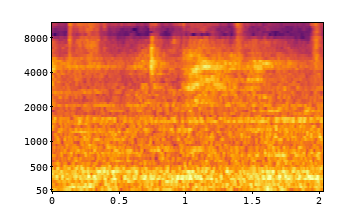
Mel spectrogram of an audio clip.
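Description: Steady open-air background noise, an even hiss and low rumble with no distinct events.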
